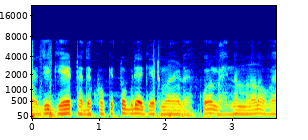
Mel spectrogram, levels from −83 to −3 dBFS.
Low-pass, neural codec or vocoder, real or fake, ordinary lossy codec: 7.2 kHz; none; real; none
